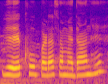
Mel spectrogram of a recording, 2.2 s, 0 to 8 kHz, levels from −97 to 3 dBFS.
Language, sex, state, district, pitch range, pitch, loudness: Hindi, female, Uttar Pradesh, Lucknow, 220-245 Hz, 230 Hz, -13 LUFS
